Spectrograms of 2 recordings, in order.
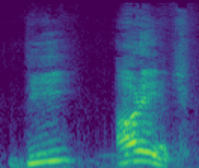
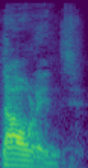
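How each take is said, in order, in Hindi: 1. 'The' को लंबे 'ee' स्वर के साथ बोला जाता है। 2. 'The' को छोटे 'uh' स्वर के साथ बोला जाता है। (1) "दी ऑरेंज बोलेंगे उसको" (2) "नॉट द ऑरेंज"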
